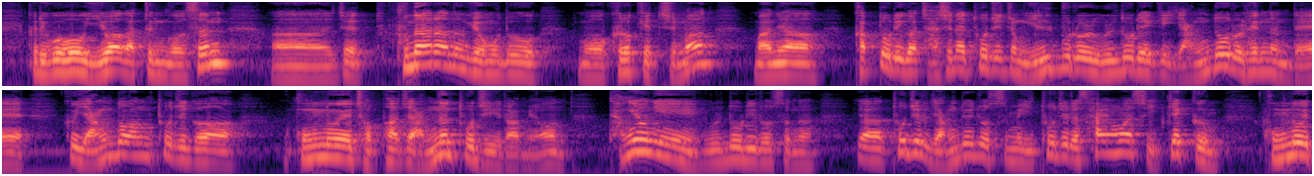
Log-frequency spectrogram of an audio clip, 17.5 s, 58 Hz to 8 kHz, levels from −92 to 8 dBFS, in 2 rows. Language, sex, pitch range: Korean, male, 100-150 Hz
